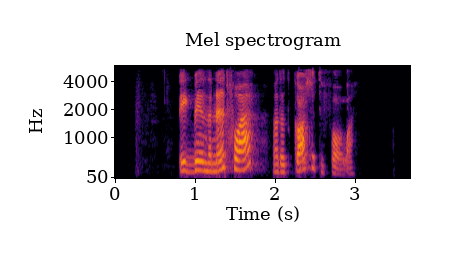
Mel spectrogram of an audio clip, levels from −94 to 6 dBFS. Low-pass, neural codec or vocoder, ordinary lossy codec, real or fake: 5.4 kHz; none; AAC, 24 kbps; real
